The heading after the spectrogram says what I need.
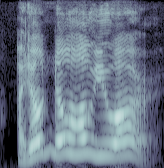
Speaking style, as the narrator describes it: cried

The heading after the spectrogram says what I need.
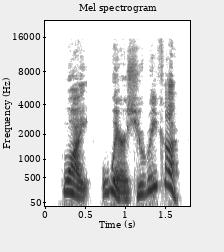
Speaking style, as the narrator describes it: cried Dorothy suddenly

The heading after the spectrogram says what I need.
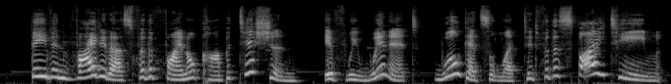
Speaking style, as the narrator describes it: cried Leo excitedly

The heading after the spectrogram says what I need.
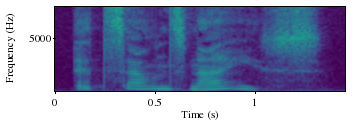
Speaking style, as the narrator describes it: I murmured

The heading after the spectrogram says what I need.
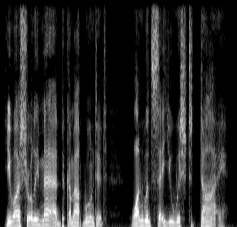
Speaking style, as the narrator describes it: Philippe said in a low voice

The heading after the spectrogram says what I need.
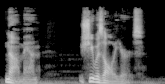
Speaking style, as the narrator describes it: grunted

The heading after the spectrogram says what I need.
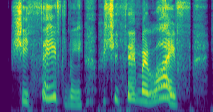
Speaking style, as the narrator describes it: whimpered

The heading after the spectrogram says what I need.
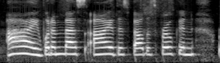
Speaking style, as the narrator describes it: the captain shouting

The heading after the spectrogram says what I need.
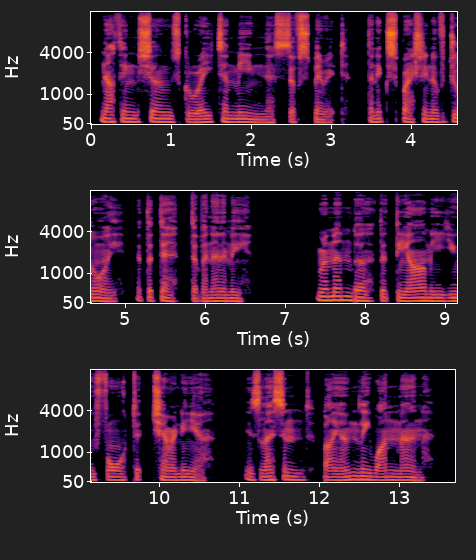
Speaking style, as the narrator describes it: Phocion, who was both a general and an orator, said gravely

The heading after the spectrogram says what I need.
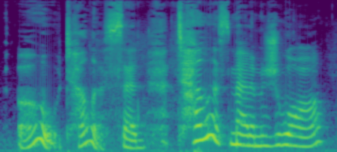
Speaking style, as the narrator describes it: cried Dulcie

